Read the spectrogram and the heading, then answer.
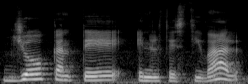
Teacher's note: el verbo va a llevar acento en la última sílaba. Yo canté y acento en la E.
